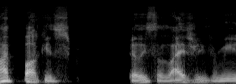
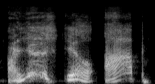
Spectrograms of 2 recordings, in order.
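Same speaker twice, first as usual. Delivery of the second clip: high, slow, quizzical wife voice; sleepy wife's question; 5 dB louder, slower than usual. Retold or imitated. Wife waking to find him still up, high and slow. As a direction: voice Kim catching him awake late. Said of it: "she'd be like".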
